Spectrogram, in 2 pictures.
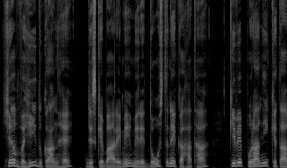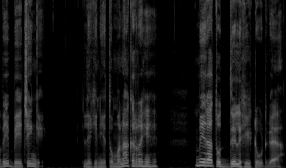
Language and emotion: Hindi, sad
